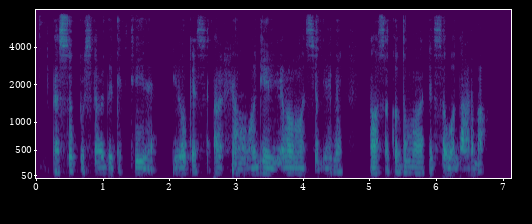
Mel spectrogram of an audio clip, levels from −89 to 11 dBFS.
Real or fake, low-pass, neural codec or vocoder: fake; 7.2 kHz; codec, 44.1 kHz, 1.7 kbps, Pupu-Codec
